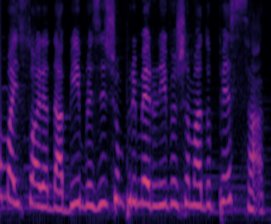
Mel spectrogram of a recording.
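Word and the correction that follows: Peshat: Pechat. E essa, mas não é Peixato de Páscoa não, tá? Deixa eu ver se eu estou falando certo. É Pechat.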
